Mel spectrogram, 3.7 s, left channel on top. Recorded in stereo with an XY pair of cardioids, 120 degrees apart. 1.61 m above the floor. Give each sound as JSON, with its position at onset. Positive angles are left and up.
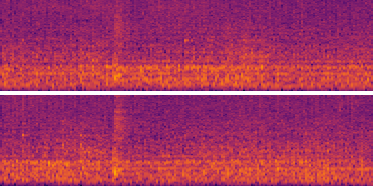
{"t": 1.1, "sound": "a snare drum", "azimuth_deg": -20, "distance_m": 1.0}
